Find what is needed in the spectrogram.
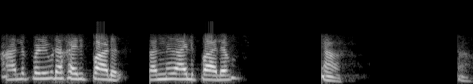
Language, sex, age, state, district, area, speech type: Malayalam, female, 45-60, Kerala, Alappuzha, rural, conversation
